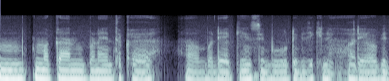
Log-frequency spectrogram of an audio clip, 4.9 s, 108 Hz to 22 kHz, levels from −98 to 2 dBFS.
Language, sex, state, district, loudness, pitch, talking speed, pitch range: Garhwali, male, Uttarakhand, Uttarkashi, -15 LUFS, 105 Hz, 160 wpm, 100-110 Hz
